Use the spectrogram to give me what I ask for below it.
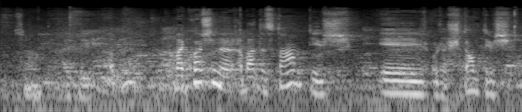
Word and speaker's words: Stammtisch: So my question about the Stammtisch is, or the Stammtisch. Stammtisch, that's right.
